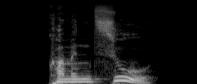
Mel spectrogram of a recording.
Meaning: inflection of zukommen: 1. first/third-person plural present 2. first/third-person plural subjunctive I
- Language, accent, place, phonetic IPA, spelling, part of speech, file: German, Germany, Berlin, [ˌkɔmən ˈt͡suː], kommen zu, verb, De-kommen zu.ogg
